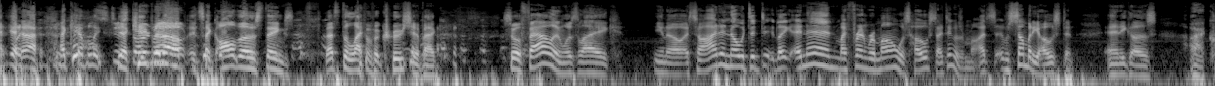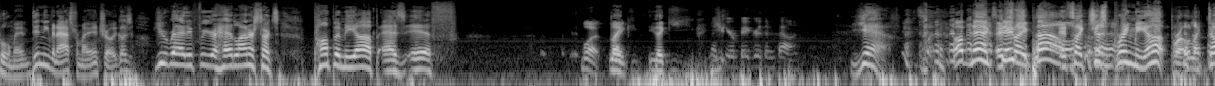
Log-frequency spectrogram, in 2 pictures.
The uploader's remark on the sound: Recorded and shot on location at OFF THE HOOK COMEDY CLUB in Naples, Florida. The Pilot episode of this new podcast was recorded and shot on location at OFF THE HOOK COMEDY CLUB in Naples, Florida.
